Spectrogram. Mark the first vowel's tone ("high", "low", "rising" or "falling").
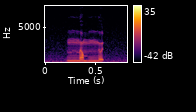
low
